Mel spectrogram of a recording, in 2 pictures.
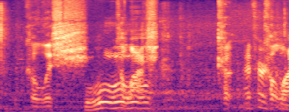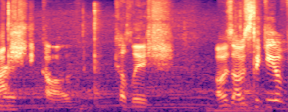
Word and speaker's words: Kalashnikov: Clue's last names are Kalishnikov and Glock, Kappa. That was a creative pronunciation of Kalashnikov. Kalashnikov.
